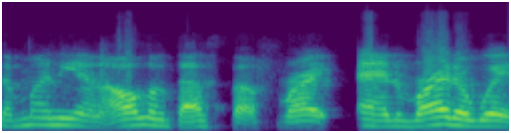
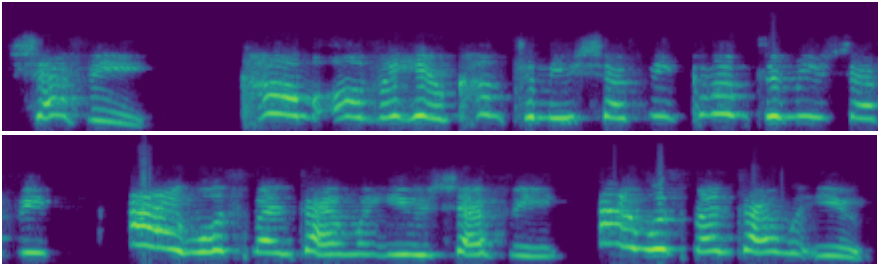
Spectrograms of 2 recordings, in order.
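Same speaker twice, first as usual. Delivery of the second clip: Jay Wilson beckoning; 11 semitones higher than usual. Retold or imitated. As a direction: lure her in with syrupy calls. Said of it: "here comes Jay Wilson".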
